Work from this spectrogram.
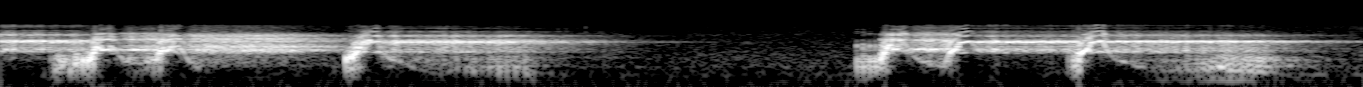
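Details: Choco, a dog, barking at a squirrel outside; sharp barks come in two bursts, each bark ringing on with a sustained tone, separated by a quiet pause of over a second.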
